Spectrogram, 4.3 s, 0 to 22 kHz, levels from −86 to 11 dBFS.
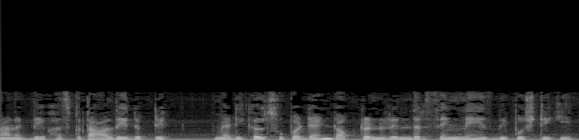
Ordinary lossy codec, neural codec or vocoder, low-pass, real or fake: none; none; none; real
